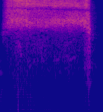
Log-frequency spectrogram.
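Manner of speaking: drawn-out unvoiced shh; steady, sustained hushing sound; long shushing. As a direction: hush everyone with a long hiss of air. Piper hushes the others.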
